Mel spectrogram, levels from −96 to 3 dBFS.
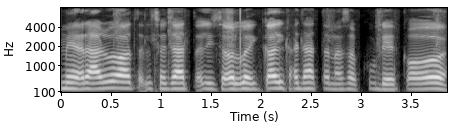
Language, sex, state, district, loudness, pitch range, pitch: Bhojpuri, male, Uttar Pradesh, Deoria, -17 LUFS, 190-205 Hz, 200 Hz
